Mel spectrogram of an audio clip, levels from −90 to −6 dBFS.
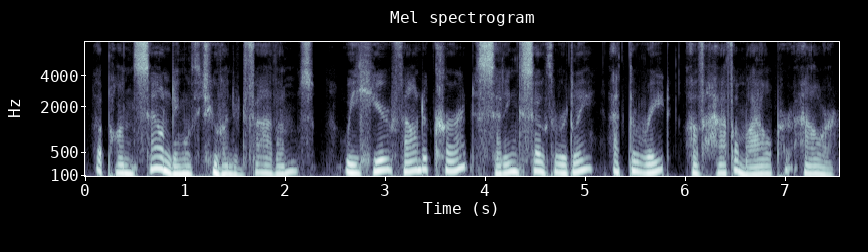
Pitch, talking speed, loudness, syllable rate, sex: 140 Hz, 175 wpm, -19 LUFS, 4.7 syllables/s, male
